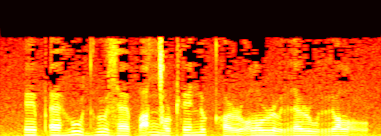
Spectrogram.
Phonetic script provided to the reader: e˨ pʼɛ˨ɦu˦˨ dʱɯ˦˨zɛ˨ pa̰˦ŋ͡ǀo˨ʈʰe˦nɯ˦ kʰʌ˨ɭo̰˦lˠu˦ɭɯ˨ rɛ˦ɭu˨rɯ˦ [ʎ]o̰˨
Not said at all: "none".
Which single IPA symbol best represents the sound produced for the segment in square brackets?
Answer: lˠ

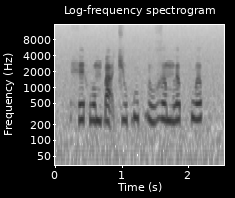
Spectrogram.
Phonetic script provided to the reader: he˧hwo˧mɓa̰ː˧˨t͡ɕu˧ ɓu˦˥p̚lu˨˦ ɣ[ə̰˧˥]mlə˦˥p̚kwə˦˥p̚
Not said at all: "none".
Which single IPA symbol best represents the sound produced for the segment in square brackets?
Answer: ə˧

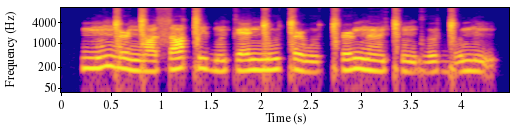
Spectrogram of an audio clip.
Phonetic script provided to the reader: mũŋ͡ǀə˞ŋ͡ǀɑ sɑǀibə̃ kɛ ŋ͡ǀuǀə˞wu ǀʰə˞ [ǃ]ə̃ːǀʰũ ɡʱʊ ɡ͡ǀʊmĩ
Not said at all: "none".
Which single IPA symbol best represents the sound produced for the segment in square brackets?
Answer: ŋ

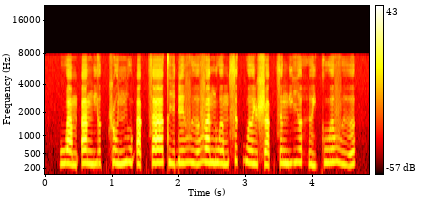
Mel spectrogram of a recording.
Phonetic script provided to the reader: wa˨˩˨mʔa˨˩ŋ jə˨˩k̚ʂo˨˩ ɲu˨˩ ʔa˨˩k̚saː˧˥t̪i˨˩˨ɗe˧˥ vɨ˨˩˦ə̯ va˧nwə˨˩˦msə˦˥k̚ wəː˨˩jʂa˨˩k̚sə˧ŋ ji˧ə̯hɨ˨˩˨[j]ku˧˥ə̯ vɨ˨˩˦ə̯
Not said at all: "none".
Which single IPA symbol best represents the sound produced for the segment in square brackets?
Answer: j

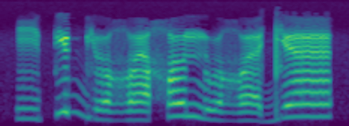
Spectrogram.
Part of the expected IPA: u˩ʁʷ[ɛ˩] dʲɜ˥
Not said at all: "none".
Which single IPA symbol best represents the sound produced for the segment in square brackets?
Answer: ɜ˩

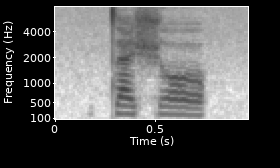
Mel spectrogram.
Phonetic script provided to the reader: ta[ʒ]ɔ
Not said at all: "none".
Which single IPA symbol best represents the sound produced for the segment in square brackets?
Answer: ʃ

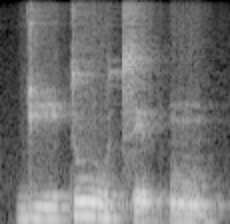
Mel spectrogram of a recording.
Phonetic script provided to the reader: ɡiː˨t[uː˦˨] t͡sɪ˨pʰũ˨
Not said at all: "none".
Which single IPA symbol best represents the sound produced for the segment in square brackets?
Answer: uː˦˨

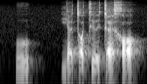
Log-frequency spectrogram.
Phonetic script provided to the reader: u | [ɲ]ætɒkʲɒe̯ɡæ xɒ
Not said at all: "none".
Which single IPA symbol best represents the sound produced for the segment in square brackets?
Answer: j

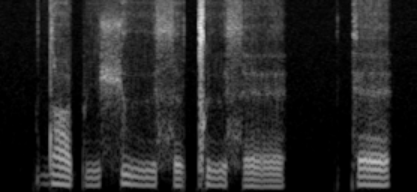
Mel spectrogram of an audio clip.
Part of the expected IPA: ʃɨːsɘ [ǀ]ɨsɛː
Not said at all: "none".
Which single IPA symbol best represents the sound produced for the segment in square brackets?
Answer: ǀ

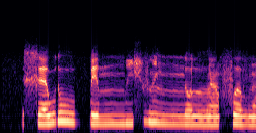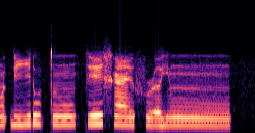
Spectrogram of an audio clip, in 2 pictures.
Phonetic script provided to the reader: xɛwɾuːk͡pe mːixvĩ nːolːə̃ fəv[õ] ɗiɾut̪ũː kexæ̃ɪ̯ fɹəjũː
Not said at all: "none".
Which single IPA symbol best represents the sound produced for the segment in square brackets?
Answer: õ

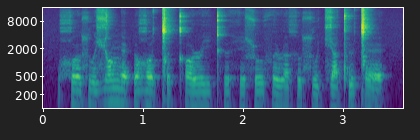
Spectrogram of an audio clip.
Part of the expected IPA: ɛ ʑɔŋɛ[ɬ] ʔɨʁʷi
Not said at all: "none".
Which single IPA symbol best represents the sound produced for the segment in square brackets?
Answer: none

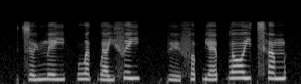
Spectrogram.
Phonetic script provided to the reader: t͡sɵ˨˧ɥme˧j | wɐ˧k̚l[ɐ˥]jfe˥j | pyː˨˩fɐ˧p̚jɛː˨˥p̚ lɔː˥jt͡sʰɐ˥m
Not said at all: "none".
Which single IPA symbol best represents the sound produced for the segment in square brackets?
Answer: ɐ˨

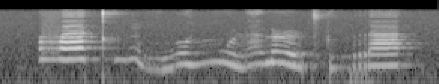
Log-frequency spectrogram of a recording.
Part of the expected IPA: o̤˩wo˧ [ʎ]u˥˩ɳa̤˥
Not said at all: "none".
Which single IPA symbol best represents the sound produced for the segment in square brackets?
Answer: ʎ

